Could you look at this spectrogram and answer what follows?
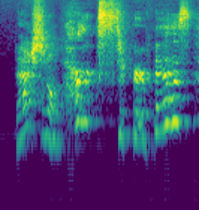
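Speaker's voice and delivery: high, loud question breaking into laughter; incredulous echo. Retold or imitated. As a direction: repeat it in laughing disbelief. Her echo of the announcement, laughing.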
